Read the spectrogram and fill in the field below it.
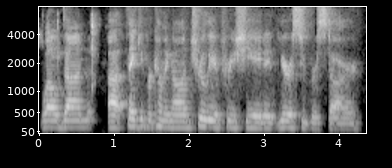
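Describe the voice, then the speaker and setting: A man's voice: fairly high pitch, flat delivery, moderate pace, a little mellow. A man hosting a casual interview and quiz show, playful and teasing in an upbeat way. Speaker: podcast host running a quiz.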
